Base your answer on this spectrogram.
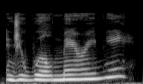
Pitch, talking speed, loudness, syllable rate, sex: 245 Hz, 210 wpm, -12 LUFS, 4.7 syllables/s, female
